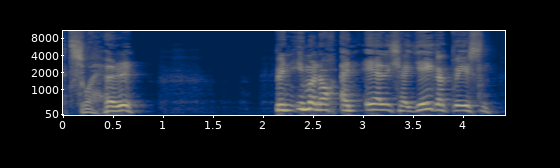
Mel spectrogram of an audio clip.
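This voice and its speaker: An actor playing a proud, tormented border guard in a radio drama, husky, agitated and threatening, with an Austrian accent. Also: male voice, high voice, expressive, moderate pace, soft background music. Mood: furious.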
